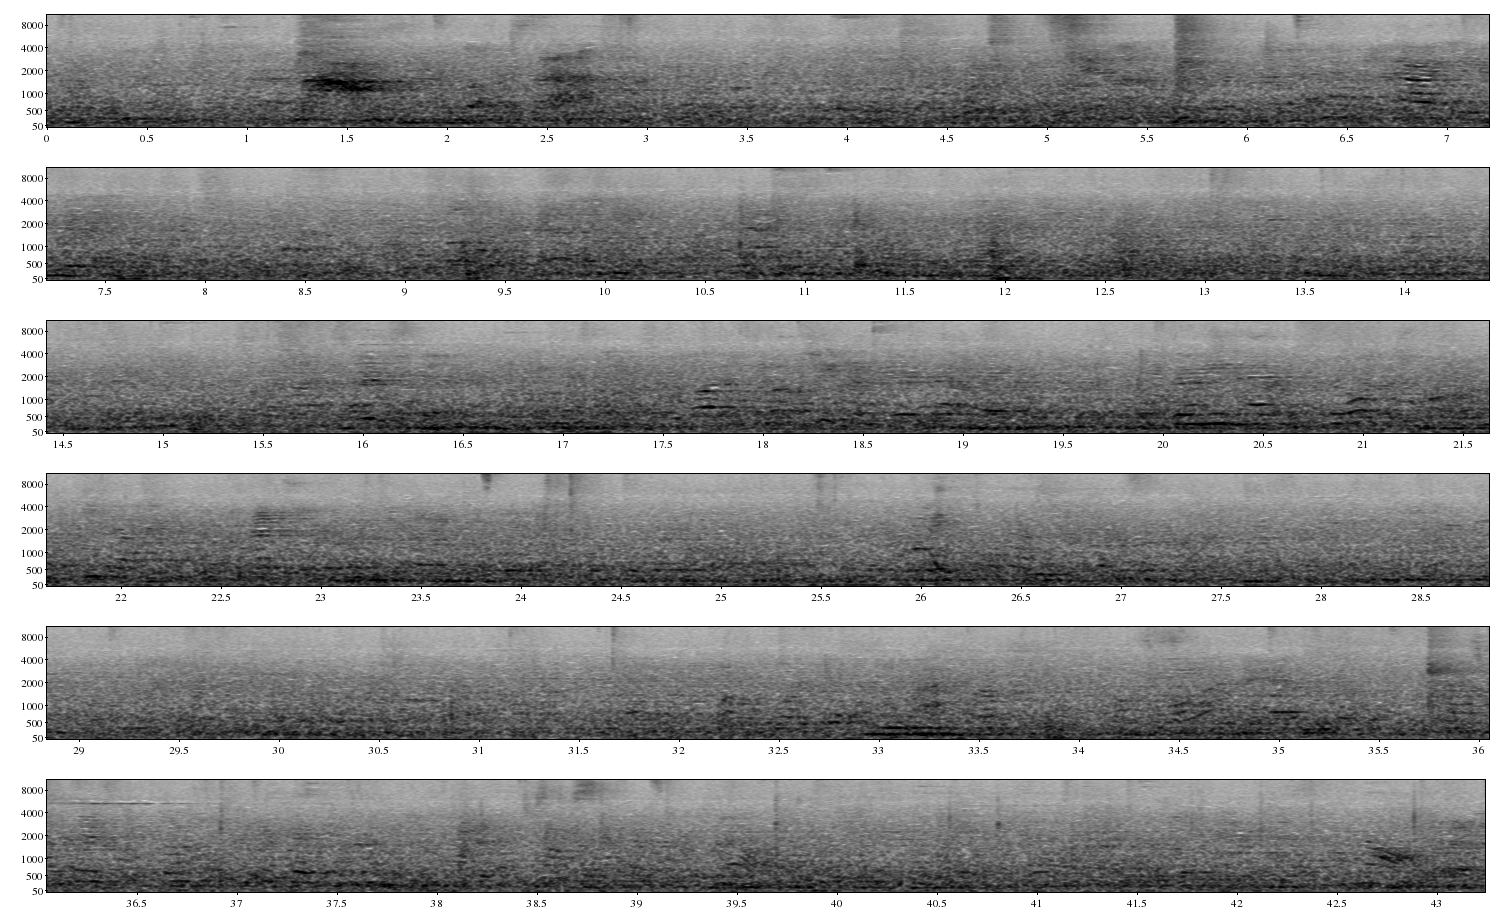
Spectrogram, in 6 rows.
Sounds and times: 0.0s people chatting and walking by 43.2s

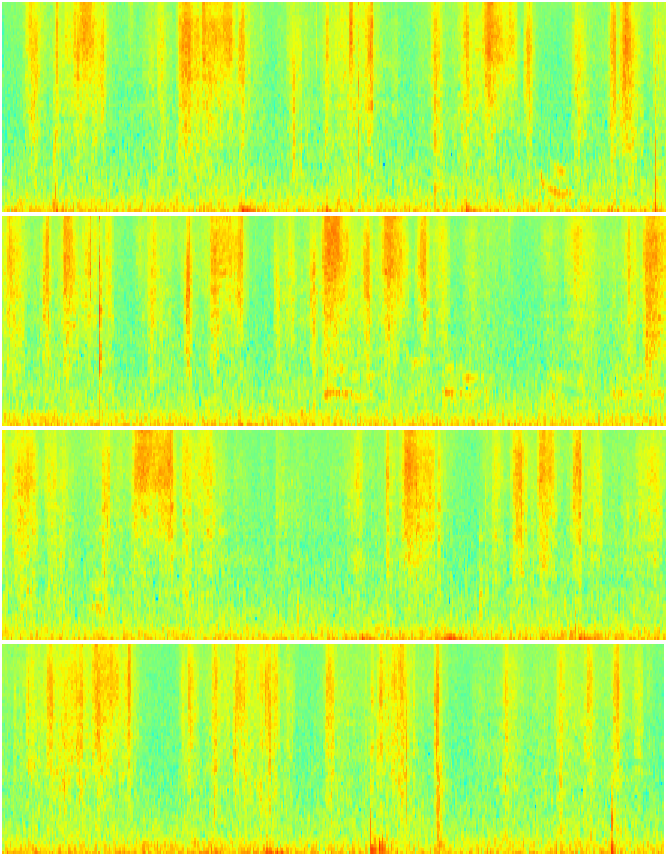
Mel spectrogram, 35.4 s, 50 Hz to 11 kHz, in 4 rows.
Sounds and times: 0.4s Shuffling on ceramic tiles 15.4s
16.0s Shuffling on ceramic tiles 21.6s
22.2s Shuffling on ceramic tiles 35.3s

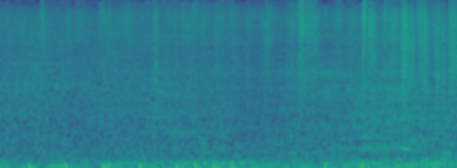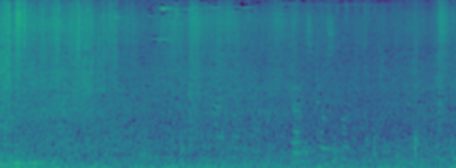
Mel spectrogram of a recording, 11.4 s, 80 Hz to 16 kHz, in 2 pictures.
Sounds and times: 0.0s cars passing and stopping 9.1s
0.0s Pedestrians passing by talking to each other 11.4s
0.2s footsteps 8.3s

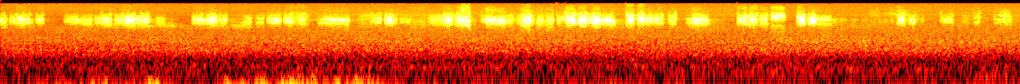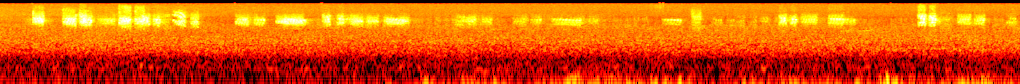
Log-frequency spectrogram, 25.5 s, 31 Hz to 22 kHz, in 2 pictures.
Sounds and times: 0.0s Sand Martins 25.5s

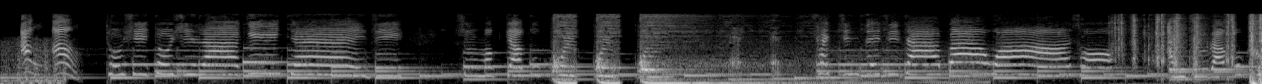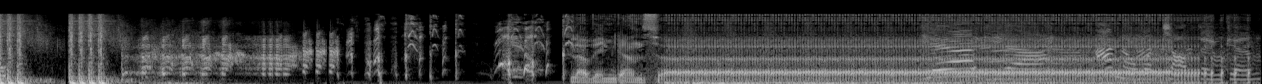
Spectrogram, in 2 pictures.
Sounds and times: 0.2s voice 0.8s
18.3s voice 19.6s
21.8s voice 25.2s

